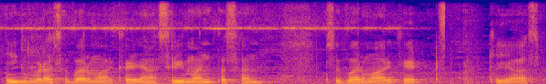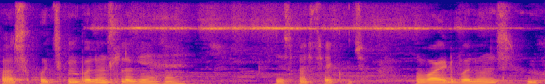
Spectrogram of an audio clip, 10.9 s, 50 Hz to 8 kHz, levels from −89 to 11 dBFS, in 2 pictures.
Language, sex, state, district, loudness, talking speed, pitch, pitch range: Hindi, male, Bihar, Kishanganj, -16 LUFS, 115 wpm, 120 Hz, 115-125 Hz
